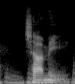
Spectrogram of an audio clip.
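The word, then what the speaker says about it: Cham'e: C-H-A-M apostrophe, or yeah, apostrophe E. I. – Chame. – Chami.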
